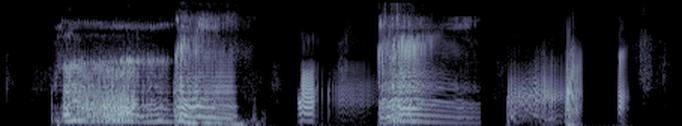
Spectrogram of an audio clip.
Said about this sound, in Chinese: 啊，对不起主人，我们专心帮主人搓背，专心放屁给主人闻。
